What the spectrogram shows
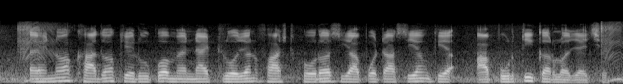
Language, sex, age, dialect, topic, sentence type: Maithili, male, 18-24, Angika, agriculture, statement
